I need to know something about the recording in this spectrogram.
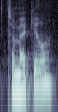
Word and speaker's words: Temecula: Temecula.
